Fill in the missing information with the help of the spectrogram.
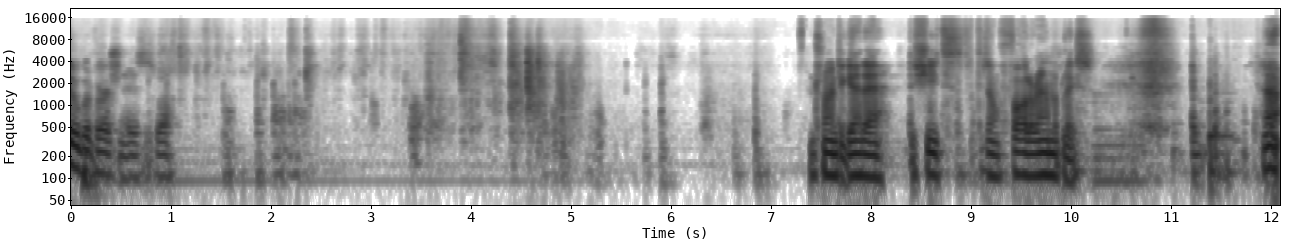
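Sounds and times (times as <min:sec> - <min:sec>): paper sheets rustling: 0:00.7 - 0:05.4.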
